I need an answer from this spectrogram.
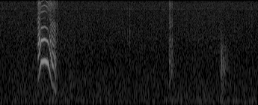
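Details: Newborn Blenheim Cavalier King Charles Spaniel puppy, three days old, one of two boys in the whelping pen with mother Pom-Pom; one sharp, high squeal with a quick falling tail, then two faint brief squeaks against a quiet indoor hush.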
